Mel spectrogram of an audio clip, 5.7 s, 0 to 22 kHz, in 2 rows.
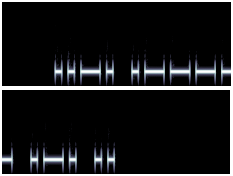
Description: Morse code, heard as a keyed tone, about 15 wpm, 700 Hz. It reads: F1RI
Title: DXCC-100 Call Signs - 4 Characters - 15wpm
